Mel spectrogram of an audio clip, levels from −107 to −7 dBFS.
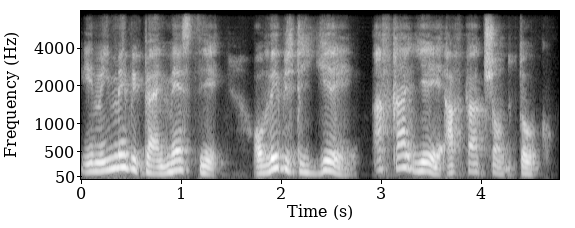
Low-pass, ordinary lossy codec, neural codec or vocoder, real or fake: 7.2 kHz; none; codec, 16 kHz in and 24 kHz out, 0.8 kbps, FocalCodec, streaming, 65536 codes; fake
